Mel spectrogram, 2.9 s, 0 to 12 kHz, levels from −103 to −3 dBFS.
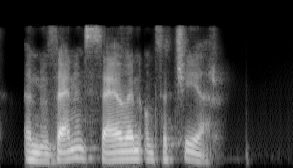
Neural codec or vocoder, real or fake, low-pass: codec, 16 kHz, 1 kbps, X-Codec, HuBERT features, trained on general audio; fake; 7.2 kHz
